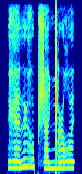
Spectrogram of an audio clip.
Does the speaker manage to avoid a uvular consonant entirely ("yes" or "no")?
no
